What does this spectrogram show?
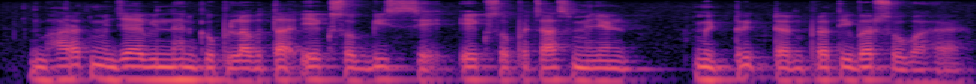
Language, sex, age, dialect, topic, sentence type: Magahi, male, 18-24, Southern, agriculture, statement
